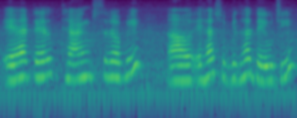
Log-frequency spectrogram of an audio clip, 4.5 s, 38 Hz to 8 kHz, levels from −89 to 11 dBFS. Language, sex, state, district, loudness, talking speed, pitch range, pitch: Odia, female, Odisha, Khordha, -18 LUFS, 105 wpm, 215-255 Hz, 245 Hz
